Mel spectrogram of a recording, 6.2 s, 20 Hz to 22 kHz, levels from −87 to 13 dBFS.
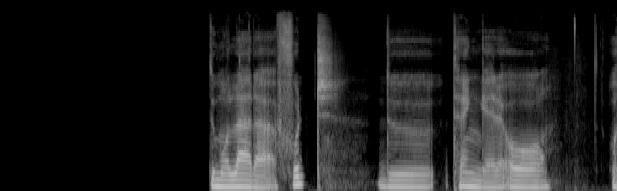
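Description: Nothing stood out on listening to this speech clip, whose level rises in a smooth fade from around 2 s to 2.12 s with no click or hard edge.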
